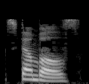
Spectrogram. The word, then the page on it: stumbles: British English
